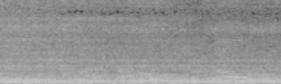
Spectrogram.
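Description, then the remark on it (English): A train passes on the other track at a station in Hamburg, a steady rushing roar with a rumbling undertone that holds at the same loudness throughout the short stretch. “Train passing on the other side there.”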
